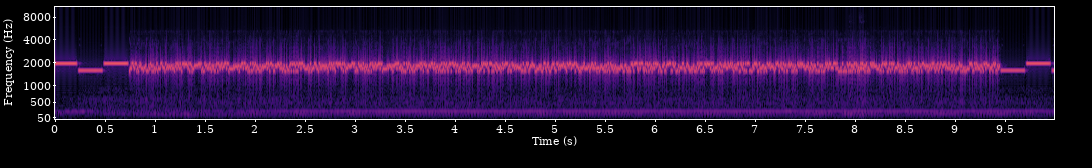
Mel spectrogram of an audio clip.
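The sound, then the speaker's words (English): An Olivia digital radio signal using 4 tones: a steady, warbling stream of mid-pitched tones hopping within a narrow band, bracketed by short beeps at start and end, with a faint low hum beneath. “Now listen to the same Olivia CQ with 4 tones in a 500 Hz bandwidth, or Olivia 4500 as they call it.”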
